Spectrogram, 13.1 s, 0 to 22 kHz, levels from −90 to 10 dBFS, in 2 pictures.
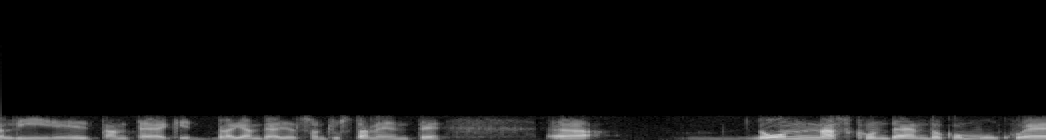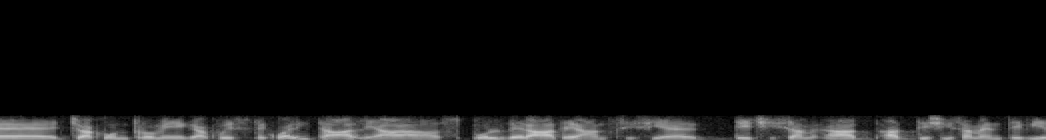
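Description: Throughout, the speech carries the sound of the AMR narrowband mobile codec at a low rate, 5.9 kbps. The line band runs from 300 Hz to 3.4 kHz, so nothing higher survives. The coding damage is heavy, leaving the voice buzzy and synthetic.

From 8.74 to 8.87 s there is a brief dip and warble from lost AMR speech frames. The decoder filled the gap by repeating its last good pitch and vocal tract settings at falling gain. The short disturbance points to a single lost 20 ms frame.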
